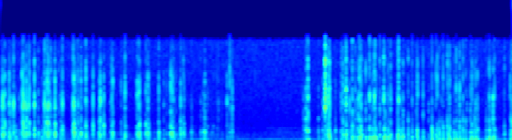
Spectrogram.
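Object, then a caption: Plastic hair brush. Fingernails tap and scratch across the back and bristle side of a pink plastic hair brush, making a dense run of dry clicks and scraping rustles over a steady low hum. The sound eases briefly halfway through, then the tapping resumes with fuller, brighter scratches.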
